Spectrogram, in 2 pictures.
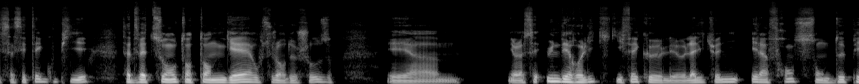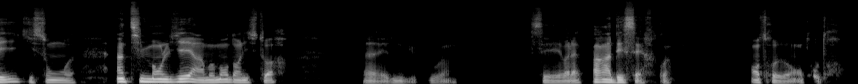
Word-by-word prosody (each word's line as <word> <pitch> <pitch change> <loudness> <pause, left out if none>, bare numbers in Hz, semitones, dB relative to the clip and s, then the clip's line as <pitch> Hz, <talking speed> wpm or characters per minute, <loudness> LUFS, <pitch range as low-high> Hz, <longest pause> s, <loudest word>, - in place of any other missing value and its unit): ça 110 +1 -7
s'était 110 +5 -3
goupillé. 115 -1 -2 0.3
Ça 110 - +4
devait 110 +2 +5
être 105 - +2
soit 115 - +4
en 115 - +6
tant 110 -2 +2
tant 110 0 +2
de 105 0 +5
guerre 105 +2 +6
ou - - -3
ce 105 - -10
genre 90 -4 0
de 90 - -3
chose, 110 +3 -5 0.5
et 85 -1 -2
hem 70 -5 -5 0.5
et - - -1
voilà. 90 - +2
C'est - - -5
une 140 -2 +6
des 125 - +7
reliques 110 +4 +1
qui 110 - -3
fait 120 +2 0
que 115 - -2
le 90 -3 -1
la 95 +2 +3
Lituanie 110 +2 -2
et 120 - +2
la 105 -1 +1
France 125 +5 -6
sont 105 -6 -3
2 90 +6 -1
pays 115 +3 0
qui 105 -5 -11
sont, 100 -2 -4
heu, - - -14 0.4
intimement 130 -1 +5
liés 125 +4 +4
à 115 - +1
un 100 - 0
moment 105 +2 +1
dans 105 -2 -2
l'histoire, 95 -1 -5 0.7
et 75 -4 -8
donc 80 -2 -10
du - - -20
coup - - -15
heu, - - -15 0.8
c'est 80 -2 -7
voilà, 80 +1 -3
par 110 0 +2
un 110 - +5
dessert 105 0 -1
quoi, - - -12 0.8
entre - - -4
eux. 75 - -5
Entre - - -14
autres. - - -17
105 Hz, 215 wpm, -23 LUFS, 90-115 Hz, 0.8 s, des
